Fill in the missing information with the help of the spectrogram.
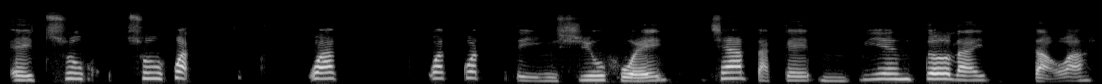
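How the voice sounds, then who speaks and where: Woman reading deliberate Jade Emperor, very slow. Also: mid-range voice, no room sound. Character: magnanimous Jade Emperor, ruler of the gods. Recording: dry, dull lo-fi call audio.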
